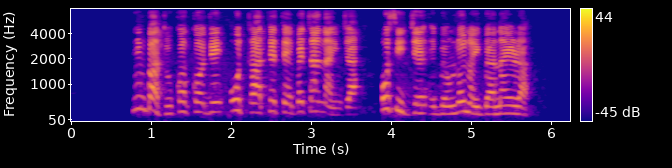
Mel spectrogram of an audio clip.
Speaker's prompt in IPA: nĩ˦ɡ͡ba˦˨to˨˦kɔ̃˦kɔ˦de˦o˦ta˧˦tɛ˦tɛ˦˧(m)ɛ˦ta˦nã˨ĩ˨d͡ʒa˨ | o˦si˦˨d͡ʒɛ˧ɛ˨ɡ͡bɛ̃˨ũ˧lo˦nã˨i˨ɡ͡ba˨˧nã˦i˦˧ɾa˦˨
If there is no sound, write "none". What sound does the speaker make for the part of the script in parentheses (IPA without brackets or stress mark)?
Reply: b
